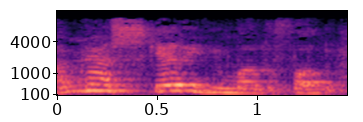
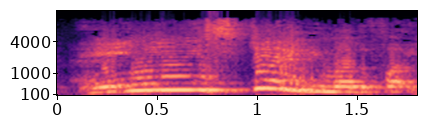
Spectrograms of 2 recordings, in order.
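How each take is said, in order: First: Said in the usual way. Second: Bernie's defiant shout. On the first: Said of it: "you letting up". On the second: Retold or imitated. Mimicking Bernie yelling at the crowd, loud defiance. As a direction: shout it back like you mean it. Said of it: "what he'll tell you too".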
